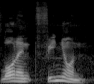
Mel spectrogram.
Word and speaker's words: Laurent Fignon: Okay, we'll go with the kind of English phonetic pronunciation of Fignon.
